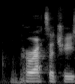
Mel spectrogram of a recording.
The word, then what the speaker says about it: Paratici: going to spend money, especially when we've got Paratiki in, I think he said is how it's pronounced. Especially when you kind of got Paratici, sorry.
